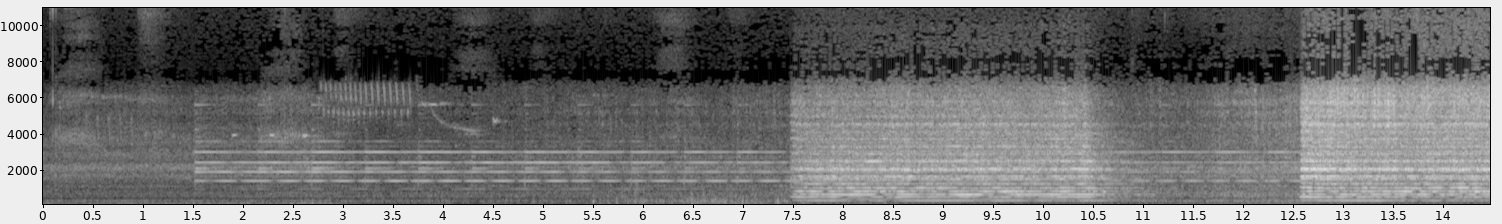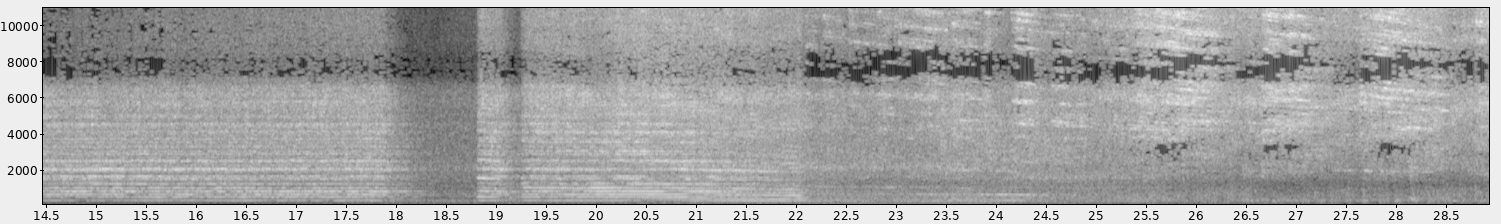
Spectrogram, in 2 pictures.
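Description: Canadian Pacific diesel freight locomotive approaching and sounding its air horn: a faint chord at first, then three loud long blasts. As the locomotives pass, the horn stops and gives way to engine rumble and the clatter of freight car wheels over the rails.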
